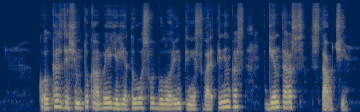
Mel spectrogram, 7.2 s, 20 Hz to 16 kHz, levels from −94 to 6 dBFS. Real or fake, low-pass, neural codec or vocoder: fake; 14.4 kHz; codec, 44.1 kHz, 7.8 kbps, DAC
